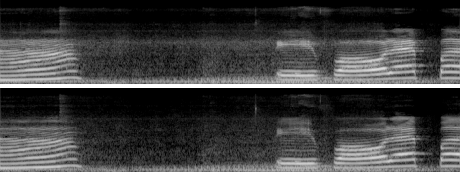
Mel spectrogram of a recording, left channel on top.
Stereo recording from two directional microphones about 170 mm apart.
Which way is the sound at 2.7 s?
15° right (ahead or behind).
